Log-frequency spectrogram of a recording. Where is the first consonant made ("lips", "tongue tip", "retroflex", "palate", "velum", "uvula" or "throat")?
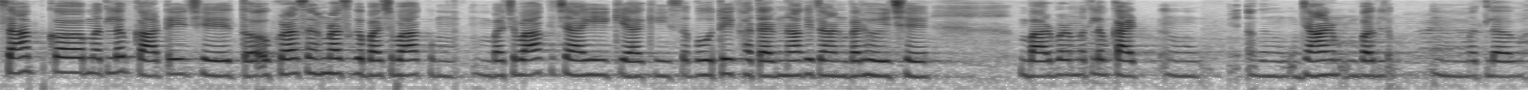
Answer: tongue tip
